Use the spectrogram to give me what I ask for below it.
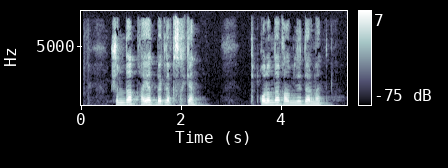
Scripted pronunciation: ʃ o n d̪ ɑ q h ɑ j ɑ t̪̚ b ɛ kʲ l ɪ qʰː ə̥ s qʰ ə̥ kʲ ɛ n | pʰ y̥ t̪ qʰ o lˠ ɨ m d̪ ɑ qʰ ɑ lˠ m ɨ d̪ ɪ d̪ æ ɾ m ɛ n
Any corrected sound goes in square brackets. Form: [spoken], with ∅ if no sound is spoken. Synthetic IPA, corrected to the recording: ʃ [u] n d̪ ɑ q h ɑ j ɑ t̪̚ b ɛ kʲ l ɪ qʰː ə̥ s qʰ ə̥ kʲ ɛ n | pʰ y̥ t̪ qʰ o lˠ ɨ m d̪ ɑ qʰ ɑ lˠ m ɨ d̪ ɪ d̪ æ ɾ m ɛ n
